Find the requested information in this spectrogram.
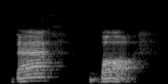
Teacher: many British English varieties use a vowel that's produced further back in the mouth. The tongue is retracted and low, taking you from my pronunciation, bath, to something more like bath.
